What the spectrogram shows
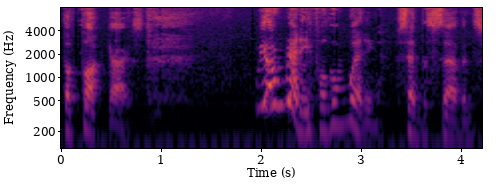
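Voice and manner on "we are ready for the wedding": put-on British servant's accent. Reading a silly fan story aloud to friends: put-on british accent. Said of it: "still doing it".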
